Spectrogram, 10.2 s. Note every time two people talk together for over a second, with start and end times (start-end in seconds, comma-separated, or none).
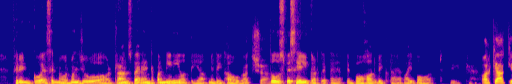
none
